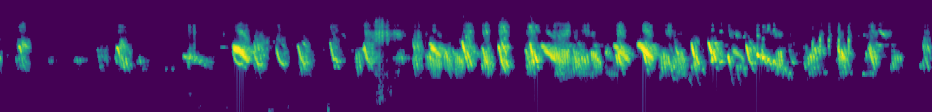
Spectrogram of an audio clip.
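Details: Purple martins active at bird houses in Southwest Missouri. A few scattered chirps build into a steady, fast run of bubbling, gurgled notes over a quiet, clean background.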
